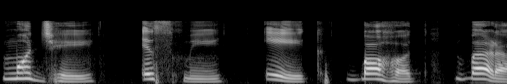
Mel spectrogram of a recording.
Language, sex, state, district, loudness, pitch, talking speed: Hindi, male, Madhya Pradesh, Katni, -19 LUFS, 210 Hz, 60 wpm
